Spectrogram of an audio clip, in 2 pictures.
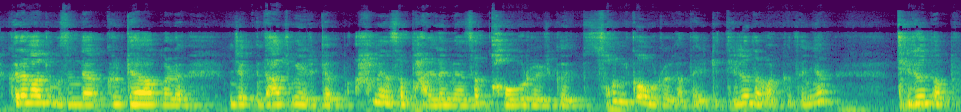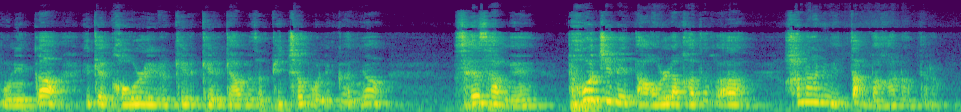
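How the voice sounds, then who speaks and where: A woman's voice: mid-range voice, quick pace, warm tone. A middle-aged woman pastor gives a spirited testimony sermon, acting out her own prayers as she tells the story. Her voice carries from a distance off the microphone and rings around a roomy church sanctuary.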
